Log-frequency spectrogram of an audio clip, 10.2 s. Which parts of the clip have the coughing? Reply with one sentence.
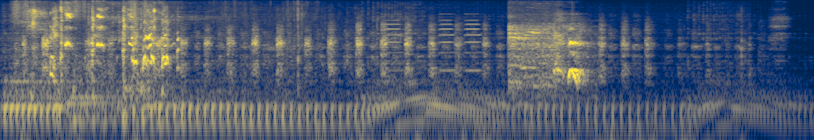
You can hear the coughing from 0.3 to 2.2 s and from 6.3 to 7.5 s.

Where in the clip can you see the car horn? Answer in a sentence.
The car horn can be heard from 4.8 to 6.1 s.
